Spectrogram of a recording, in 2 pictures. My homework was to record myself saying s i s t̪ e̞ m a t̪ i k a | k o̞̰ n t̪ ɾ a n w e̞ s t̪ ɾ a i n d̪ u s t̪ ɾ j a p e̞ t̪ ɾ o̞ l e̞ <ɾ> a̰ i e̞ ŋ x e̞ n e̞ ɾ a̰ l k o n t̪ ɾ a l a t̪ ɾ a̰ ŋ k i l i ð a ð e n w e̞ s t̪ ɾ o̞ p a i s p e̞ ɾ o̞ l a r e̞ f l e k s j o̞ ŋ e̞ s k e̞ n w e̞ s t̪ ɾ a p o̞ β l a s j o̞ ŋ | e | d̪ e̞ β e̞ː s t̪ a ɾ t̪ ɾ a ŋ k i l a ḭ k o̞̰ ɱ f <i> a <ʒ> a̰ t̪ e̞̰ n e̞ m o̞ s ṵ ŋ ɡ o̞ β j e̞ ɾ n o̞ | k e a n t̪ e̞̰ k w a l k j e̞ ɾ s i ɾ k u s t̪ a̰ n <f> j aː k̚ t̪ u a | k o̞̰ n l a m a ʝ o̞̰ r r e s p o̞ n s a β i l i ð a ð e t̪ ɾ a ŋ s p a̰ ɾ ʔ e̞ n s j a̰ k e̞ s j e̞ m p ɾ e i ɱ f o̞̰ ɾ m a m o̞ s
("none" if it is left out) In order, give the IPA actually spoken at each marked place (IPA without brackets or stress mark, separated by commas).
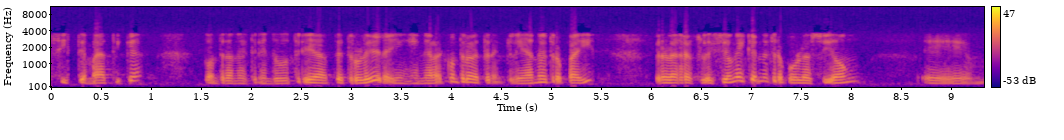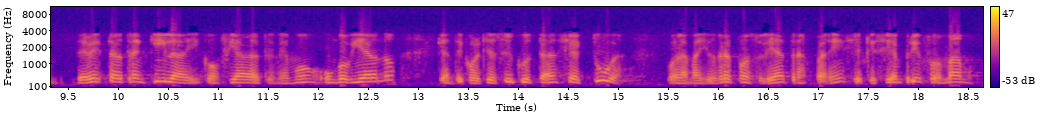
ɾ, j, ð, s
